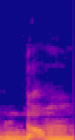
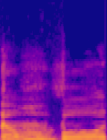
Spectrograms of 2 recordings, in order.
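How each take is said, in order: First: The word ends in an m sound. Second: The word ends with an audible b sound. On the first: The speaker calls it right. "अब इसको डम बोलेंगे भाई" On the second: The speaker calls it wrong. "डम ब नहीं बोलेंगे"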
